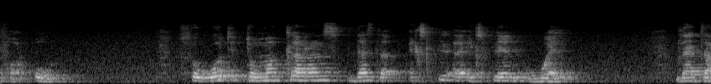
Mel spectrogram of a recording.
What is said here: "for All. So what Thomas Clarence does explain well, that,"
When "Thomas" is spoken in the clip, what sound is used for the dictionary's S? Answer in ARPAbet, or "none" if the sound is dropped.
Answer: none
